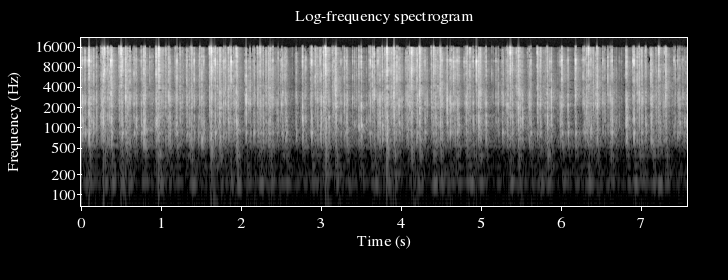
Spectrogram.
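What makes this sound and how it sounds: A full-size mechanical keyboard with white plastic keycaps on a black base is typed on quickly, at about 98 words per minute, by both hands using long pink-painted nails and fingertips. A fast, dense stream of short, bright clacks and taps with almost no low end, each keystroke dying away almost instantly.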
